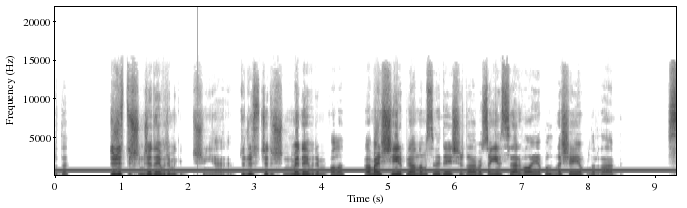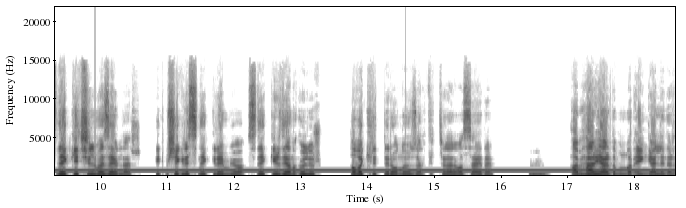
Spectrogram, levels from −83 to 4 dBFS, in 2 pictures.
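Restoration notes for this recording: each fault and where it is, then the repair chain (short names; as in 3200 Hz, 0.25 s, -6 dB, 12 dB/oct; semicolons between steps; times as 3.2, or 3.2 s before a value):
tone 790 Hz -30 dBFS
2.14 pop -11 dBFS
9.92 pop -8 dBFS
14.58 pop -16 dBFS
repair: de-click; notch 790 Hz, Q 30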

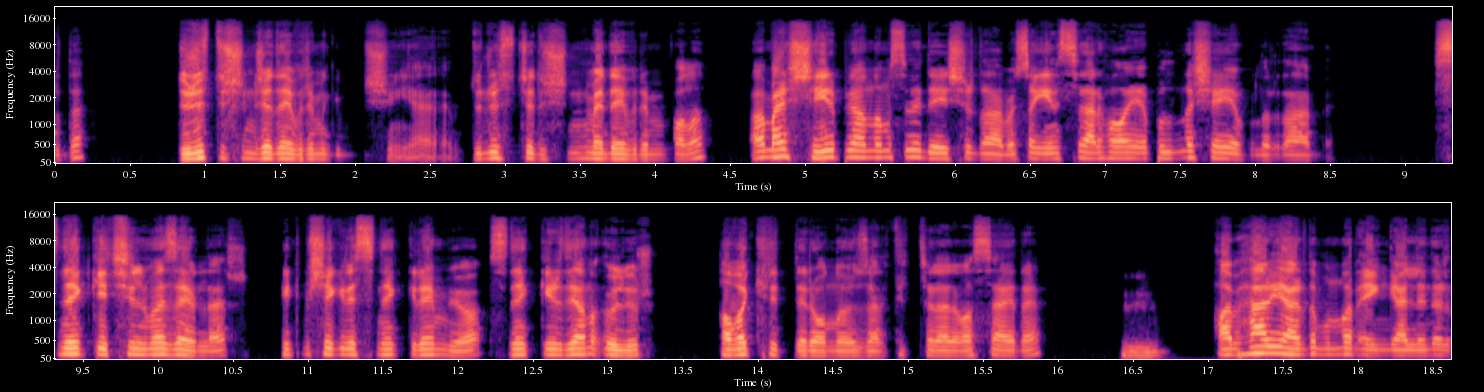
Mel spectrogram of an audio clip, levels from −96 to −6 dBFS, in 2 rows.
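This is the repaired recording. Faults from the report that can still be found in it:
none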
